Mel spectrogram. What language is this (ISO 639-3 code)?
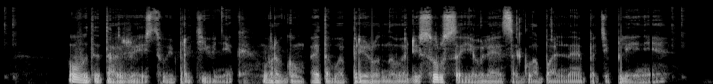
rus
